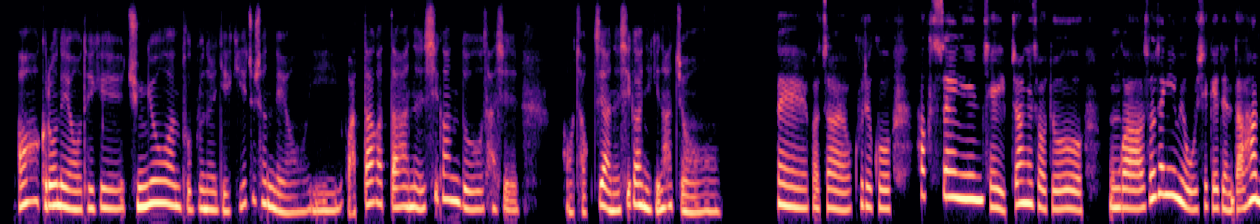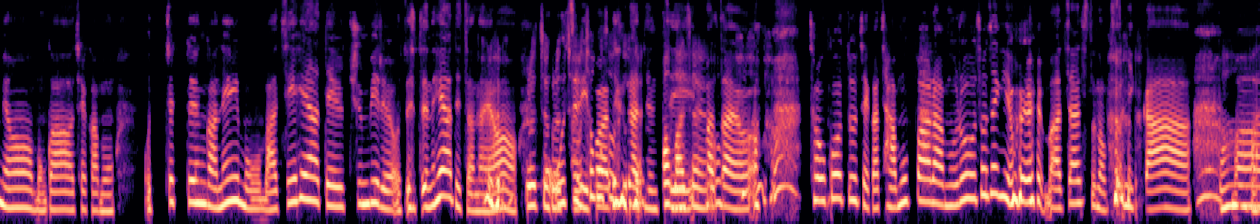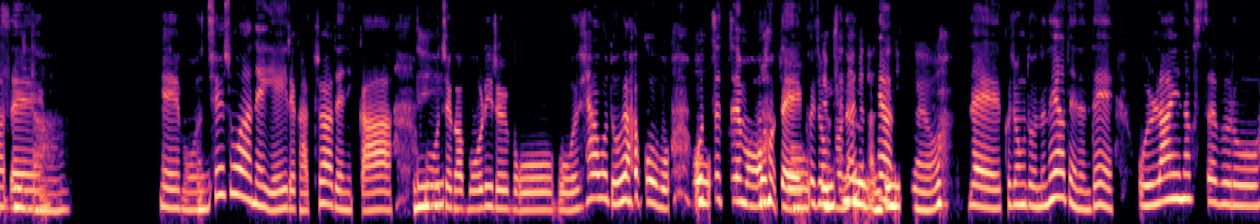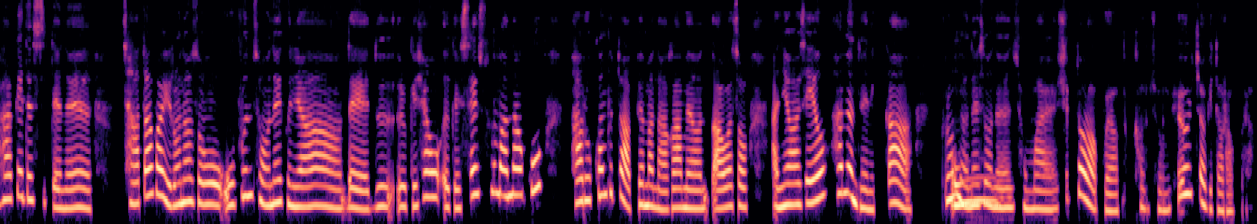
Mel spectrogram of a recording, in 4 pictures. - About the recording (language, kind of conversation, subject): Korean, podcast, 온라인 학습은 학교 수업과 어떤 점에서 가장 다르나요?
- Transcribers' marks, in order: tapping; laughing while speaking: "어쨌든"; other background noise; laugh; laughing while speaking: "된다든지"; laugh; laughing while speaking: "선생님을"; laugh; laughing while speaking: "하고"; laugh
